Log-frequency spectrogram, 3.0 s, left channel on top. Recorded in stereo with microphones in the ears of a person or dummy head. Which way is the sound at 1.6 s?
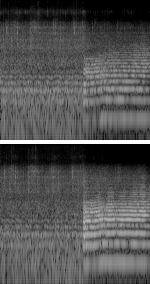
75° right (ahead or behind).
